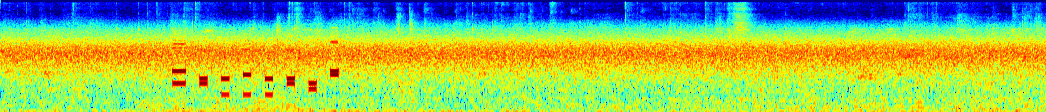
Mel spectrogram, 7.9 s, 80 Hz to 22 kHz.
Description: Multi-frequency trunk signalling (R1, as on North American trunks), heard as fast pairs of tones, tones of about 60 ms, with phone line noise and the noise inside a bus. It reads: KP 647463 ST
